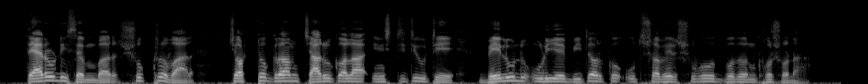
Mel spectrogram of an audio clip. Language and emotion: Bengali, neutral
